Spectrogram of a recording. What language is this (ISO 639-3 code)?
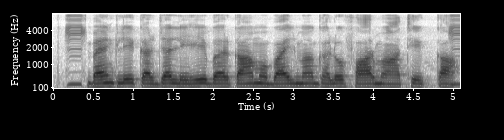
hne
